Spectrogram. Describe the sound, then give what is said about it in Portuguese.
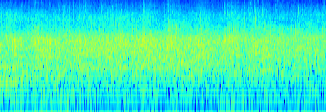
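An audience applauds steadily, a dense, even wash of many hands clapping at once that holds a constant level for the whole few seconds, with no voices standing out, giving applause to the Lord Jesus. “Então, quando a palavra diz, quero dar um aplauso, por favor, ao Senhor Jesus.”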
